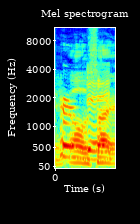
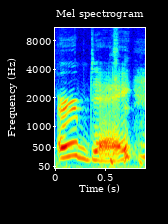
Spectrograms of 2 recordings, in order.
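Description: First: The h at the start is pronounced. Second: The h at the start is silent. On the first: It sounds like the first name. The speaker calls it wrong. "not Herb Day. ... Because I'm not really English" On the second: It refers to the plant. The speaker calls it right. "I'm saying Herb Day"

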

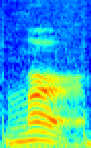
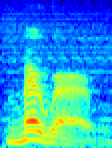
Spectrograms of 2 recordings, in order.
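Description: First: The word is squeezed into one syllable. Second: The word is said with two syllables. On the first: "See, watch my mouth doesn't move" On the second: "if I move my mouth, mirror. Mirror. Then becomes two syllables"

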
